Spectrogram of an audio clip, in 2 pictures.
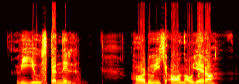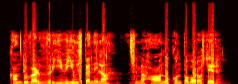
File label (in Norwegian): "viuspennil", Numedalsmål; Ha du ikkje anna o jera, kan du væL vri viuspennilla so me ha nokon på vårås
